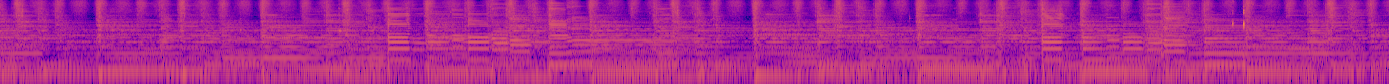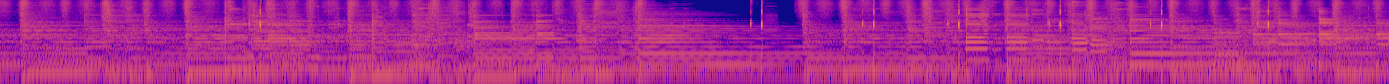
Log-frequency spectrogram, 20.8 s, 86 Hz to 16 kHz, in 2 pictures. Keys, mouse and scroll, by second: 0.2 scroll up 1, 1.2 scroll down 1, 7.8 scroll up 1, 9.2-11.6 shift+drag, 12.6 scroll down 1, 13.2 scroll up 1, 13.8 scroll down 1, 14.6 scroll up 1, 15.9 click.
